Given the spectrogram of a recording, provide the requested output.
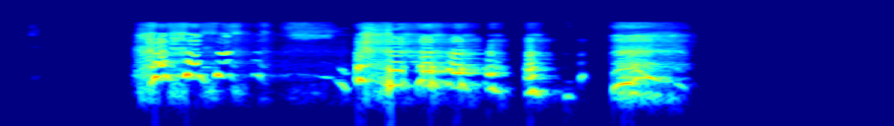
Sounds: Laughter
